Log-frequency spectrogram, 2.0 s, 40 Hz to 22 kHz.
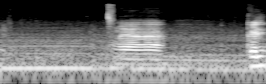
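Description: Audi R8 V10 Plus's 5.2-litre V10 engine running at a steady low drone, heard from inside the cabin while driving; the drone fades about halfway through and comes back near the end.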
